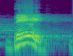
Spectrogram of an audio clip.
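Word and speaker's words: bread: जब ई के तुरंत बाद ए आता है तो ए साइलेंट रहता है, ए का प्रोनाउंसिएशन नहीं होता। अब यहाँ पे इसको क्या पढ़ोगे बेटा, ब्रेड।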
